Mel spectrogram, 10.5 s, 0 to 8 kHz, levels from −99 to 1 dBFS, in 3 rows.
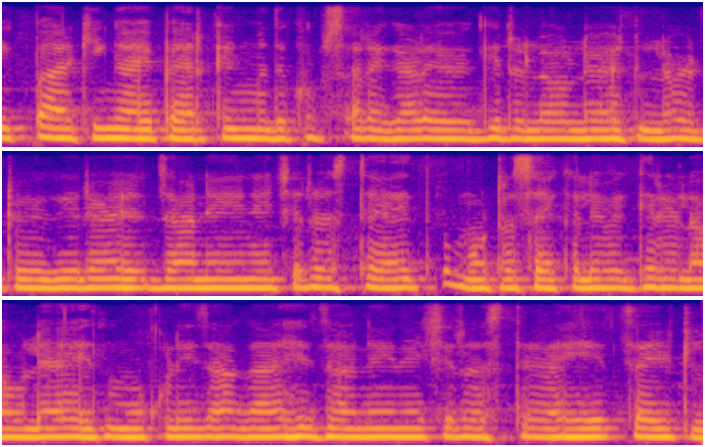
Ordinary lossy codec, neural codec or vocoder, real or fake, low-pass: none; none; real; 7.2 kHz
